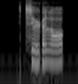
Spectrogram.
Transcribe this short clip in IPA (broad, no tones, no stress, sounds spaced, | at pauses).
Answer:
t͡s ɨ ɽ ə l ɔ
